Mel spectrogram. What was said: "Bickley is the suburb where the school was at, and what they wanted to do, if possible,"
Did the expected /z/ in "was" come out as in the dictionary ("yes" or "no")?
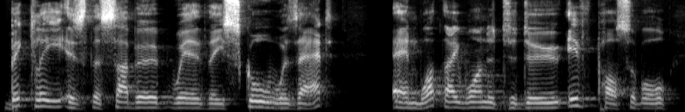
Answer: yes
